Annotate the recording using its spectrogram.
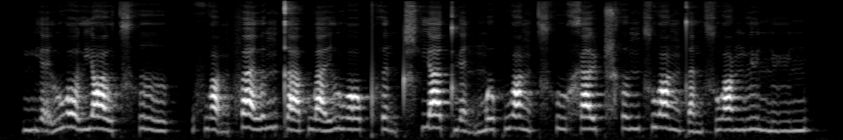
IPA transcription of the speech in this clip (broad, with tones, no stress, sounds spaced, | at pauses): m j ɛ̰˨˩ l w ɔ˥˨ l j ɑ˥˨ ʊ̯ t͡sʰ ɹ̩˥˨ | f w ɑ̰˨˩ ŋ f ä˥˨ l ɤ˦ ŋ t̪ ä˨˦ p w a˨˦ ɪ̯ l w ɔ˨˦ pʰ ə̰˨˩ n t͡ɕʰ j ä˦ t̪ ɥ ɛ̰˨˩ n m ɤ˥˨ p w ɑ˥˨ ŋ t͡sʰ u˥˨ x a˦ ɪ̯ ʈ͡ʂʰ ɤ˦ ŋ s w ɑ˥˨ ŋ t̪ a˩ n s w ɑ˦ ŋ l y˥˨ n y˦ n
